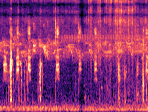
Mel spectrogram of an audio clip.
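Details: Duck giving a run of short, raspy quacks, loudest at the start and then continuing irregularly, with faint bird song and low rumble behind.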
